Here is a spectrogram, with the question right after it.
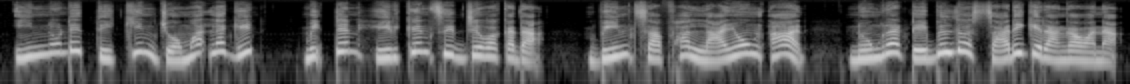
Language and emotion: Santali, disgusted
